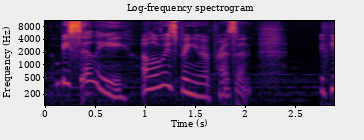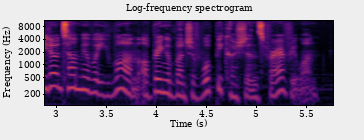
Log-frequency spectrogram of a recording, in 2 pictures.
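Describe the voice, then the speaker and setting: A woman's voice: medium pitch, lively intonation, quick pace, warm tone, faint music behind, close to an everyday voice. A woman voicing a blunt, fond, protective older sibling in a story reading. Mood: teasing, fond.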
